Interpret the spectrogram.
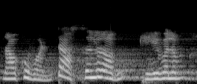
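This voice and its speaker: A woman's voice: high-pitched, moderate pace, lightly acted. A woman voicing a playful, teasing young wife who sulks and coaxes, in a storybook reading. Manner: coaxing and cheeky. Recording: reverberant, dull lo-fi recording.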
